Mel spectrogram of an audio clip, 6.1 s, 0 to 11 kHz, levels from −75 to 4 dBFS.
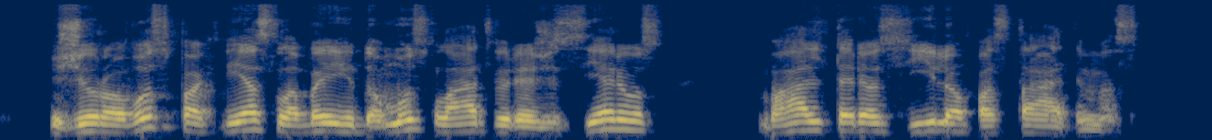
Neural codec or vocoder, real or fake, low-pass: vocoder, 22.05 kHz, 80 mel bands, WaveNeXt; fake; 9.9 kHz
